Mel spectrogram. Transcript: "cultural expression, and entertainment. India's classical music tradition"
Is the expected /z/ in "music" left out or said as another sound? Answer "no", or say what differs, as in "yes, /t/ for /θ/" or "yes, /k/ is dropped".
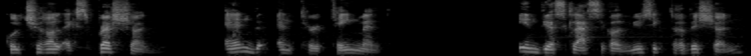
yes, /s/ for /z/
